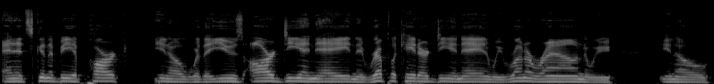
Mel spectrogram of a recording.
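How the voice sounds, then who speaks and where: A man co-hosting a podcast, riffing jokes in casual, animated comedic chat. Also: medium pitch, normal speed, clear, resonant tone. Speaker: podcast co-host.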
